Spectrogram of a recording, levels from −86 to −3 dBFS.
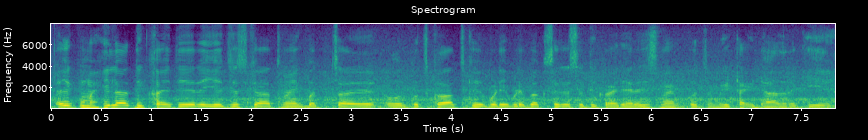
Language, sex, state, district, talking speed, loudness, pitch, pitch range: Hindi, male, Rajasthan, Bikaner, 230 wpm, -13 LUFS, 145 Hz, 140-150 Hz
